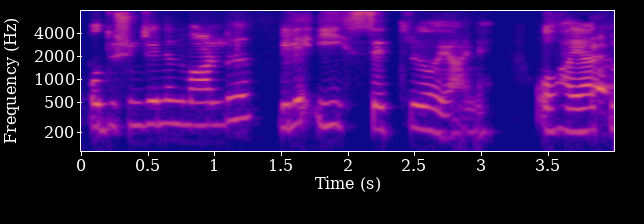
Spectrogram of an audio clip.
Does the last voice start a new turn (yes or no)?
no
